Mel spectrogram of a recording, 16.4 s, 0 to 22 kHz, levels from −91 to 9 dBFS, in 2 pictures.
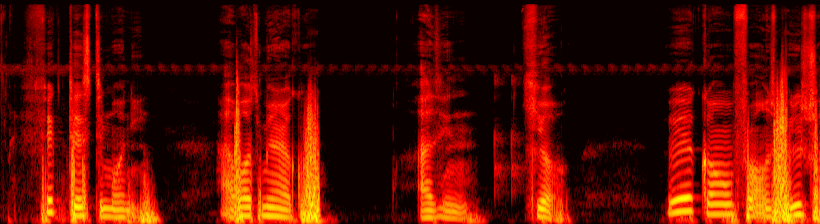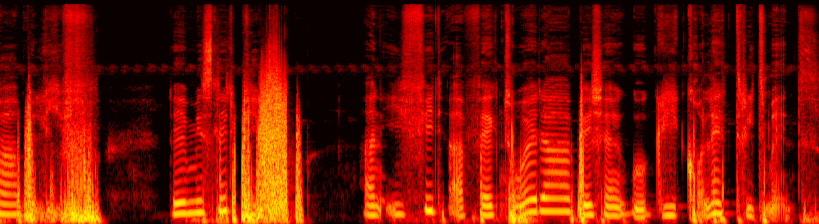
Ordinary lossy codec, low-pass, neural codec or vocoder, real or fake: none; none; none; real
